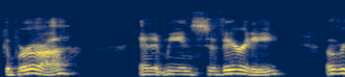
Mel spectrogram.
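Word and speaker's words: Gevurah: the tree is going up from this is pronounced gabrera and it means severity over here we have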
